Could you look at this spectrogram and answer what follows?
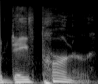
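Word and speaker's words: Dave Pirner: it's spelled but I didn't know how to pronounce it so Dave perner is uh I figured that out so Dave perner and Soul Asylum are going to be here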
